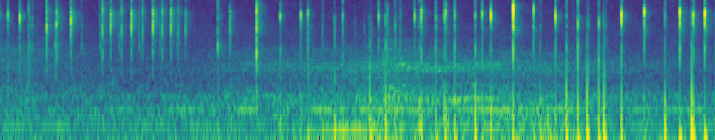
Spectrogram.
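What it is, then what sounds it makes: Plastic bottle cap. A small, hollow blue plastic bottle cap with a ridged edge is held close and tapped and scratched with long nails. A rapid series of sharp, bright clicks and crisp scratches sounds over a quiet background, with almost no low end and each tick dying away instantly.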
